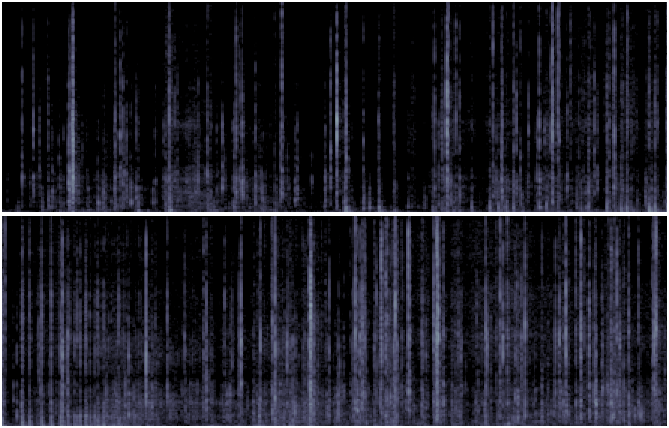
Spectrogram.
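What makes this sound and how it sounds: A large, thin white paper sheet is scrunched and crumpled with both hands on a table. It makes a dense, continuous crackling of sharp, bright crinkles with almost no low end, swelling and easing as the sheet is worked.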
